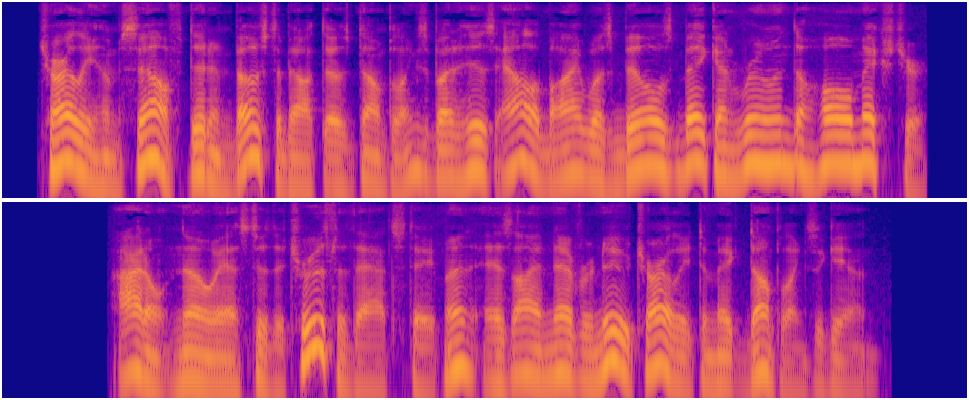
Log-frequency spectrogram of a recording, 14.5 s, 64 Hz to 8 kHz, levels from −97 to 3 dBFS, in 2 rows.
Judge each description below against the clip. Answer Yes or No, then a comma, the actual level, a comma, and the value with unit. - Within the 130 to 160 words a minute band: Yes, average, 150 wpm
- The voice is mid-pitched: No, low, 110 Hz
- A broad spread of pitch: Yes, wide, 7.9 semitones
